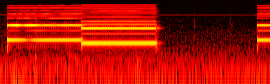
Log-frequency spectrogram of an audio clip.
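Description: An infrared motion sensor set to chime mode, triggered as someone approaches it from a little way off, sounds a clear two-tone ding-dong, high note then lower note, each held about a second, then silence before the chime begins again at the end.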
